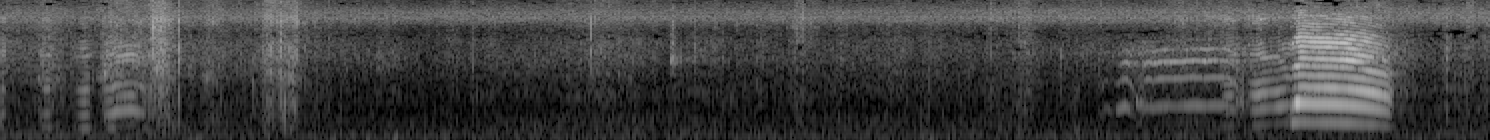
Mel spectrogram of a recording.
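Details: Goat on a farm in the Philippines, giving birth for the first time, with a person urging it to push: a few faint bleats early, then a loud, wavering, drawn-out bleat near the end, with Tagalog speech throughout.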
